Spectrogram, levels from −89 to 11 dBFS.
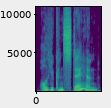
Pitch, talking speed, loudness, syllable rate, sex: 205 Hz, 185 wpm, -19 LUFS, 3.5 syllables/s, female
